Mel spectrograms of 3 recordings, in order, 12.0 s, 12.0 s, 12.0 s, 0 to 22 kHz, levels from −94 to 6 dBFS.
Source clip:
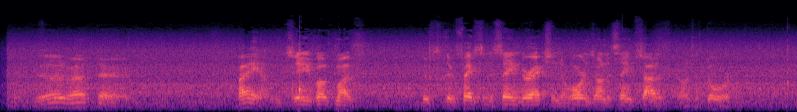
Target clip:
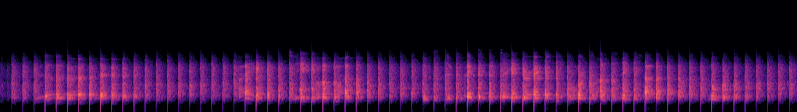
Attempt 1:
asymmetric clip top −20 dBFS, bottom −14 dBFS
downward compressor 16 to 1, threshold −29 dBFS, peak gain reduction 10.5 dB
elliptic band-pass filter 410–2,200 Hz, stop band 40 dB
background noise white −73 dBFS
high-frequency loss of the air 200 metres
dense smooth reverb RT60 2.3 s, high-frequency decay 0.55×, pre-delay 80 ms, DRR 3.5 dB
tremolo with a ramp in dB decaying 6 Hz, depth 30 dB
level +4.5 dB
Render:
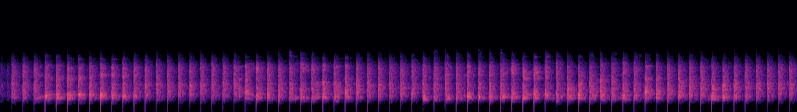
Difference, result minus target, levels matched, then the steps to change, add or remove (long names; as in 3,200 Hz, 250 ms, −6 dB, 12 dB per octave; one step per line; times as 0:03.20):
downward compressor: peak gain reduction +10.5 dB
remove: downward compressor 16 to 1, threshold −29 dBFS, peak gain reduction 10.5 dB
